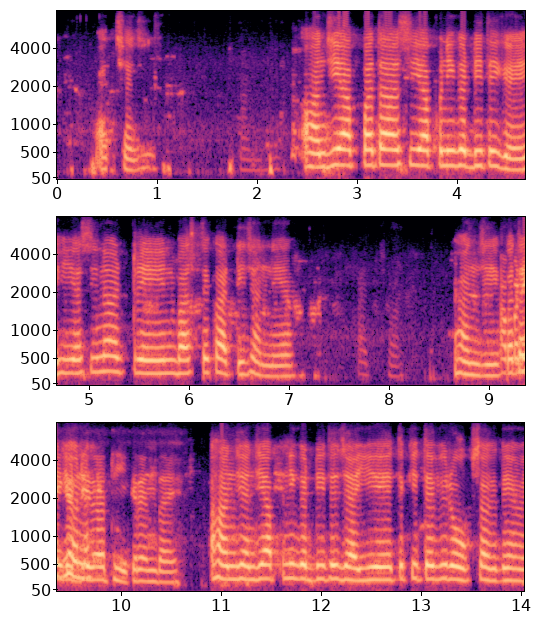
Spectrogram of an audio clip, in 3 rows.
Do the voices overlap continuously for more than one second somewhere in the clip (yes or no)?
no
